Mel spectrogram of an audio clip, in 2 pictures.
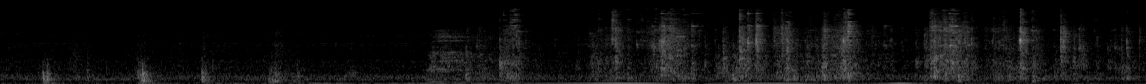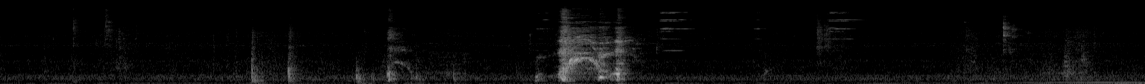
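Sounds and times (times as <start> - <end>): hand tools clicking and scraping: 4.7 - 11.5.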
